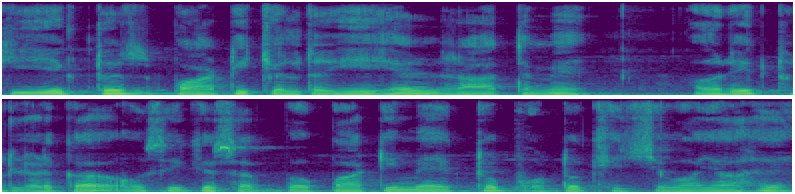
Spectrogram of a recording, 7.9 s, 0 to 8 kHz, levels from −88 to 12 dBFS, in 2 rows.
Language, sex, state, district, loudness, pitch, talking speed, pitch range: Hindi, male, Chhattisgarh, Raipur, -19 LUFS, 125 Hz, 180 wpm, 110-135 Hz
